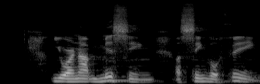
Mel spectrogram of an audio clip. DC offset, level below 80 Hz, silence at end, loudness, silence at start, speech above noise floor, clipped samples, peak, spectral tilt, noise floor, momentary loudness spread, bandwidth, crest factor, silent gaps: under 0.1%; -84 dBFS; 0 s; -31 LUFS; 0.3 s; 23 dB; under 0.1%; -12 dBFS; -5 dB/octave; -54 dBFS; 16 LU; 19 kHz; 20 dB; none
